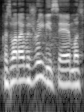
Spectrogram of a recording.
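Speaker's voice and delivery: usual speaking voice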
